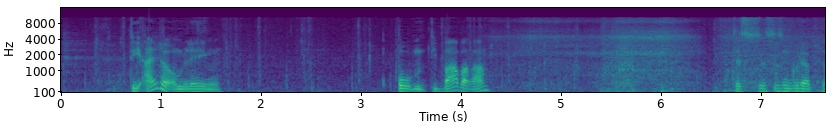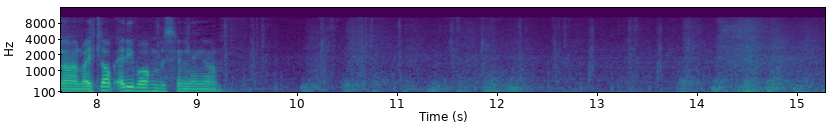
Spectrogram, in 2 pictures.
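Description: Armoured footsteps thud on stone stairs.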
